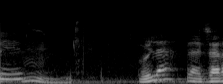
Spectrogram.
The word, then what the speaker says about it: Ulla: Ulla? Is that how you pronounce it? Ulla.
